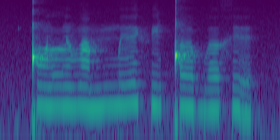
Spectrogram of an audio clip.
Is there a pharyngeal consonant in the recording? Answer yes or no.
no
